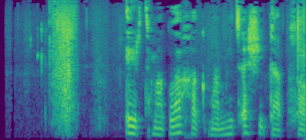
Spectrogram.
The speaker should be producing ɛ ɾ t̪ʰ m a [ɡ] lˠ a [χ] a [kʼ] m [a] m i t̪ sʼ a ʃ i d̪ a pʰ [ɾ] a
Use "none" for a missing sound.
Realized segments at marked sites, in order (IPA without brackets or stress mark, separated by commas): ɡ, χ, kʼ, a, l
